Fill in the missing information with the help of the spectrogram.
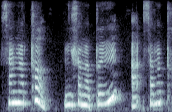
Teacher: Сана мы видим окончание как же его прочитать просто напомню что буква Ы в казахском языке чуть-чуть отличается от буквы ы в русском языке в казахском языке она звучит просто очень и очень коротко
